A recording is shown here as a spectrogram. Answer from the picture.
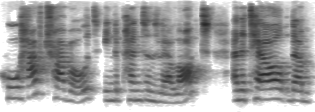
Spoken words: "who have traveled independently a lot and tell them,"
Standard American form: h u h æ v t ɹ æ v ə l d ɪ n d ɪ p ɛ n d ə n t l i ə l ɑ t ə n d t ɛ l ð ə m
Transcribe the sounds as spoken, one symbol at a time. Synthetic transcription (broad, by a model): h u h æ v t ɹ æ v ə l d ɪ n d ɪ p ɛ n d ə n t l i ə l ɑ t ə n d t ɛ l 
